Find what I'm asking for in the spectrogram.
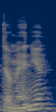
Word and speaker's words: Dominion: Jurassic World Dominion. – Oh, yeah, huh? Right? – That's how you say it, right? Dominion? – Yeah, you're saying it right.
